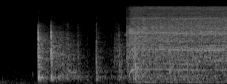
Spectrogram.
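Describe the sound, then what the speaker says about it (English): A drill working through a wooden rake handle, starting with a few sharp bursts and knocks before settling into a loud, steady whine as the bit runs continuously near at hand. "now that I've drilled all the way through"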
